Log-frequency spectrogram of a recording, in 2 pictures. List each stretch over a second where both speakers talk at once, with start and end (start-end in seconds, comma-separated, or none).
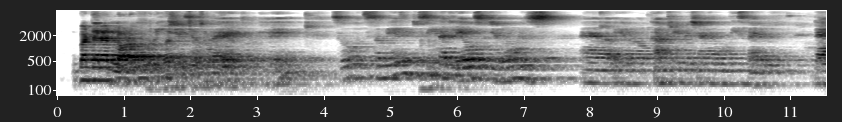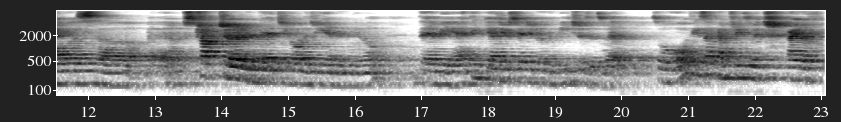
0.8-2.8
